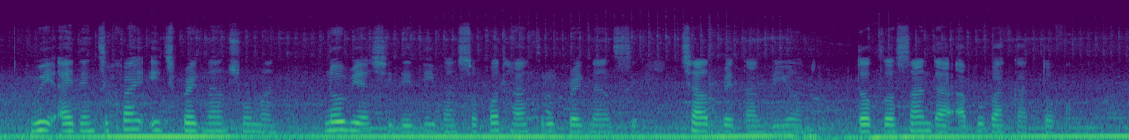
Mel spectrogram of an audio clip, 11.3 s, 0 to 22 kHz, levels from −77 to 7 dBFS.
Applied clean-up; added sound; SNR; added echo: none; Truck; -5 dB; none.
